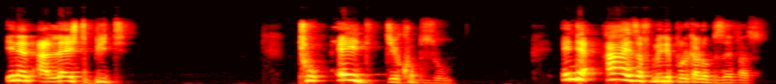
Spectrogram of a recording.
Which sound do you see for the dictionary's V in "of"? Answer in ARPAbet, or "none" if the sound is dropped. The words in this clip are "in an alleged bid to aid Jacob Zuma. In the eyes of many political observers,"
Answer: F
